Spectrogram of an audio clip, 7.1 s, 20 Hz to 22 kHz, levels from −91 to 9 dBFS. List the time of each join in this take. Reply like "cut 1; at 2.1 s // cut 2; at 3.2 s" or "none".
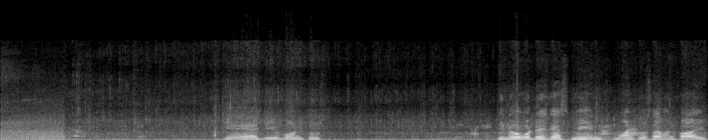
none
